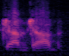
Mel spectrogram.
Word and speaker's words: Jab Jab: So it's the Jab Jab is from the French word diable, so you can hear the closeness in the Creole pronunciation of it, Jab, and then they double it, Jab Jab.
